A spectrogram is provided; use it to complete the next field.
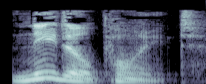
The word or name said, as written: needlepoint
